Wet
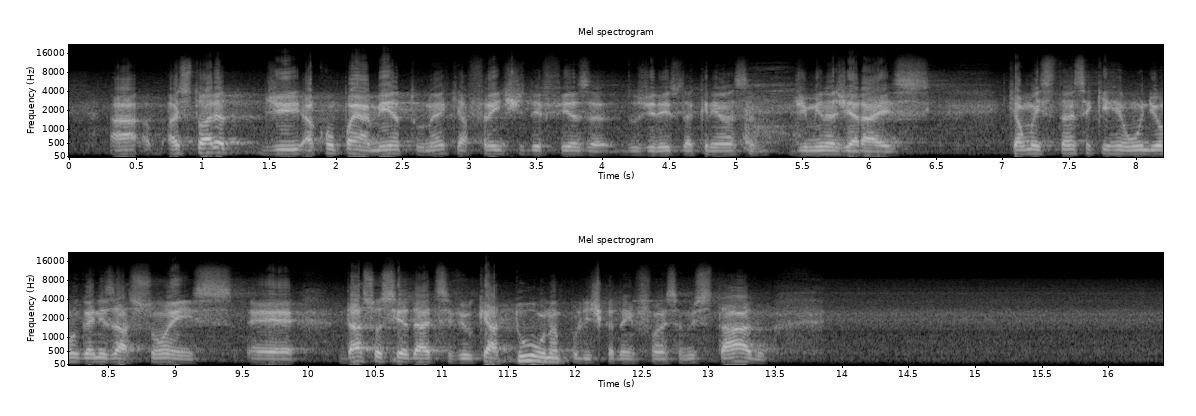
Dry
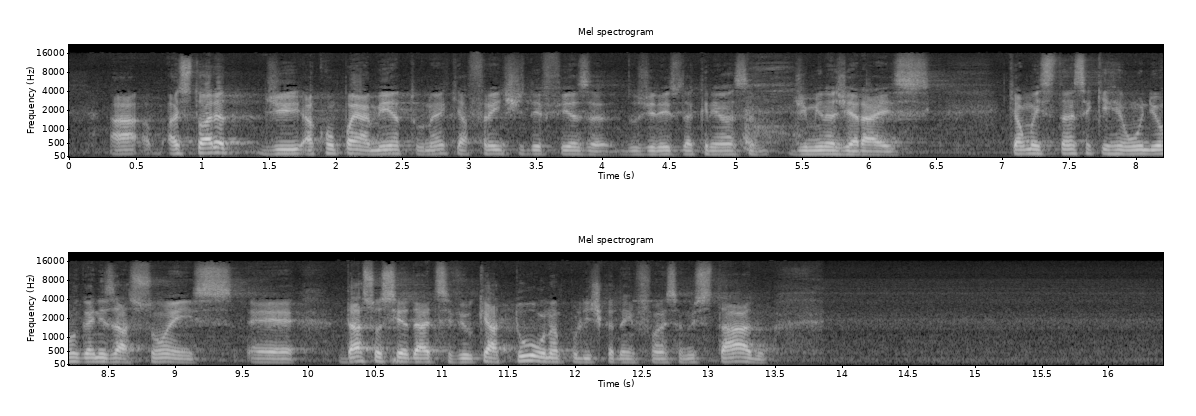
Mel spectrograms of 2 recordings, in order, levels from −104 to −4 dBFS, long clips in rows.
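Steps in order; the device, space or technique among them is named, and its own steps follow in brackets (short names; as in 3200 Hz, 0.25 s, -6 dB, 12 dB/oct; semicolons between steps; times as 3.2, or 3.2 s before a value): intercom (BPF 310–4500 Hz; bell 2400 Hz +11 dB 0.55 oct; soft clip -20.5 dBFS, distortion -15 dB); 11.42–11.95 resonant low shelf 270 Hz +11 dB, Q 1.5; gain -3 dB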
